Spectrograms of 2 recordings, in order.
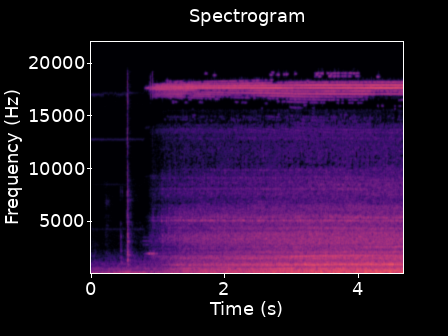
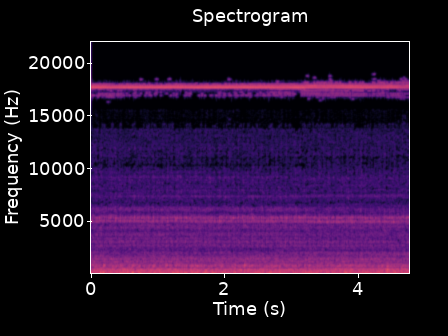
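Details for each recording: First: Worcester Greenstar Ri boiler after turning the gas valve anticlockwise to adjust the air/gas ratio: a click, then the fan spins to a steady whir with no whoosh of ignition. Burner not lighting; needs further adjustment. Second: Worcester Greenstar Ri boiler after air/gas ratio adjustment (minimum 2 3/4 turns, maximum 8 3/4 turns), burner now staying lit: steady even roar with low rumble, no popping or surging; normal burner operation.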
